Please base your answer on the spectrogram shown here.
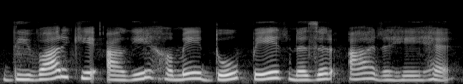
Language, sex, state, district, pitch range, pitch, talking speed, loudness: Hindi, female, Assam, Kamrup Metropolitan, 215-265 Hz, 235 Hz, 130 wpm, -16 LUFS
